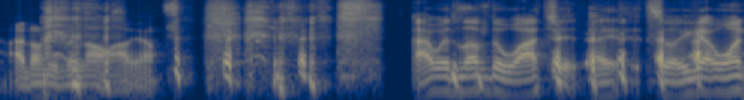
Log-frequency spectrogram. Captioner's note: laughs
